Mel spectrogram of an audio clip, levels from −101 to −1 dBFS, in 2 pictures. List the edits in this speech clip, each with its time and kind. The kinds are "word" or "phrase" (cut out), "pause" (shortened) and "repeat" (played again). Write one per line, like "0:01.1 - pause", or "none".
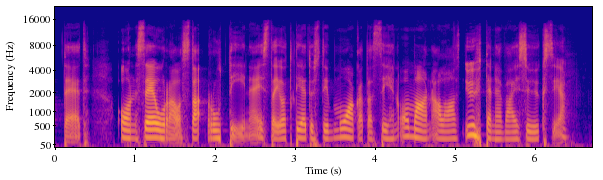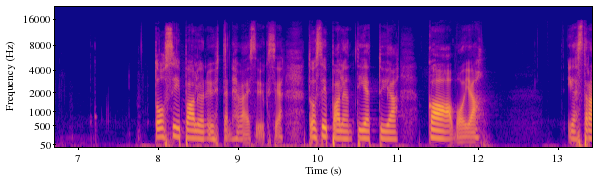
0:01.9 - word
0:03.0 - word
0:03.5 - word
0:05.0 - phrase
